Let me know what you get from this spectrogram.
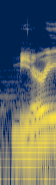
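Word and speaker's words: Muiri: you I don't know how you totally pronounce her name its Miri it's mu IRI Miri it's hard it's hard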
